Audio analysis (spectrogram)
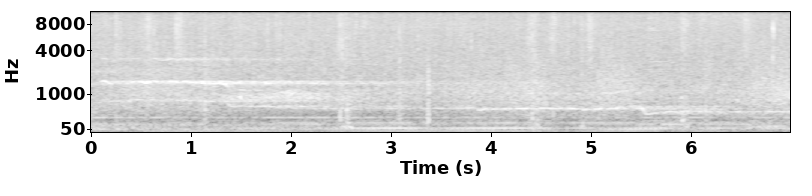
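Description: Steady rain in The Witcher 3, a continuous even hiss filling the scene at moderate level, with faint game ambience and no talk over it.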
